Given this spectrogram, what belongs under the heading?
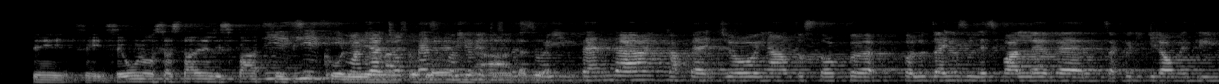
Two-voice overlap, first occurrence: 3 s

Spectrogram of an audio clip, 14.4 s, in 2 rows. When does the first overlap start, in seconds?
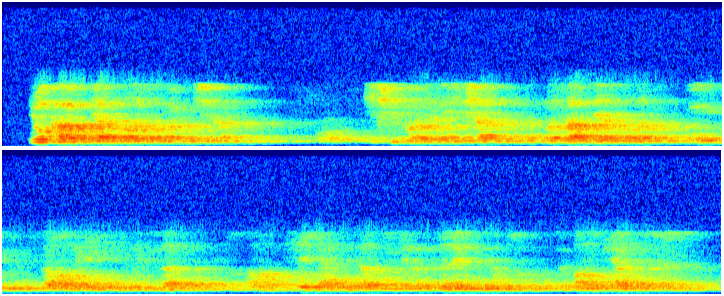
none

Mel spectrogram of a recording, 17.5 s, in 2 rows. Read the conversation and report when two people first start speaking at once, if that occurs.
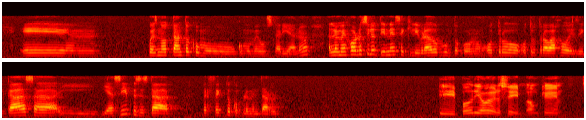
none

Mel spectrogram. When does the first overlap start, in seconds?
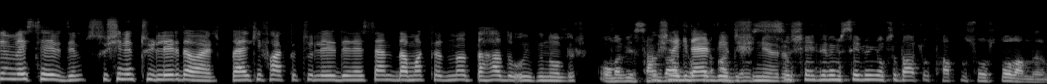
7 s

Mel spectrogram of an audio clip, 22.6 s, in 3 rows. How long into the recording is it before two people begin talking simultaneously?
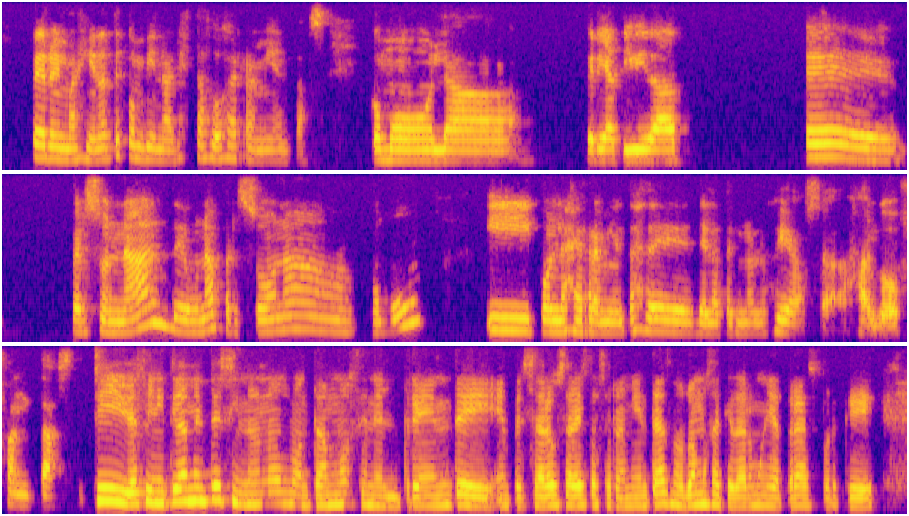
none

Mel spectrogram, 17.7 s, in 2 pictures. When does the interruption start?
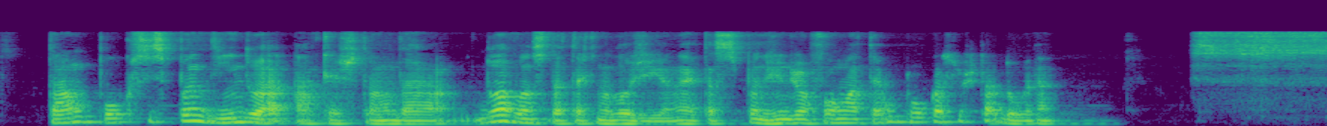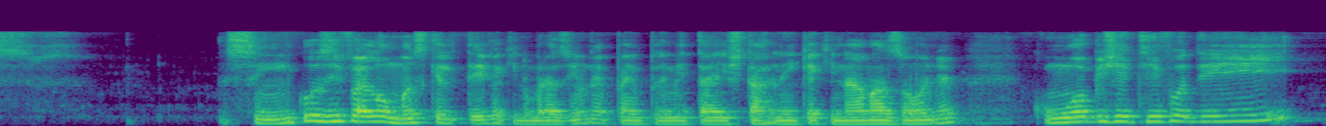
none

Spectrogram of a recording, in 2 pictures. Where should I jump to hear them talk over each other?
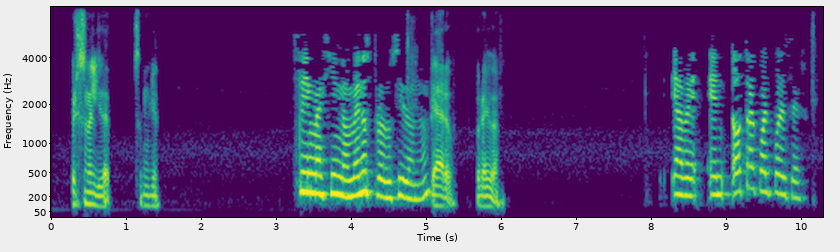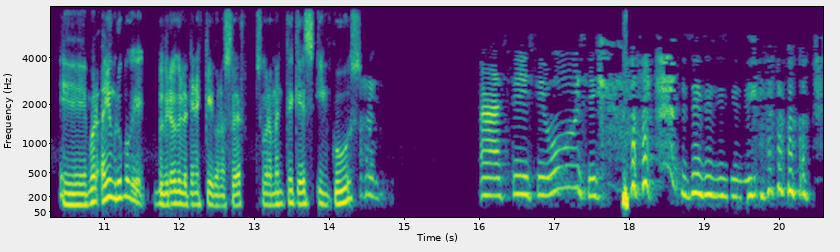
none

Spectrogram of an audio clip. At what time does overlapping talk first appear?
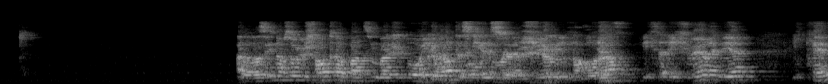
4 s

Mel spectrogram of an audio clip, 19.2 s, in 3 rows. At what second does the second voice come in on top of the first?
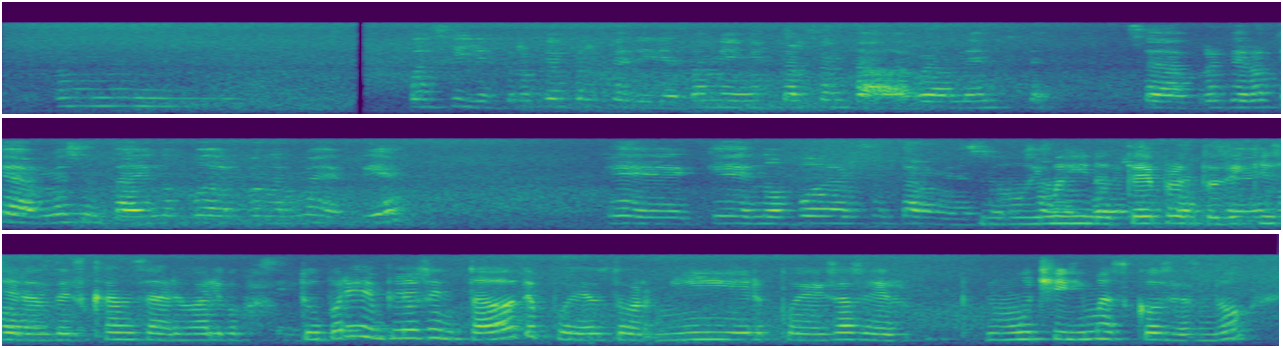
11 s

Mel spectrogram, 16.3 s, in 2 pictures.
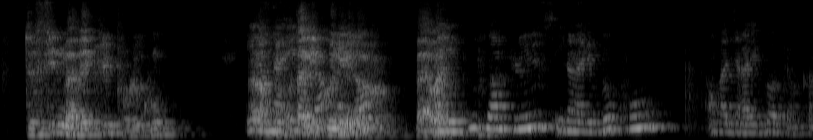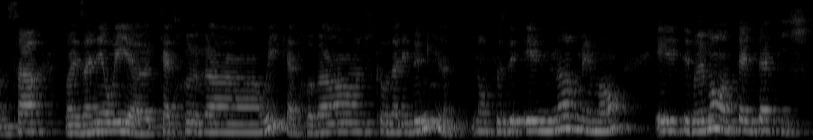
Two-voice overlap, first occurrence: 2 s

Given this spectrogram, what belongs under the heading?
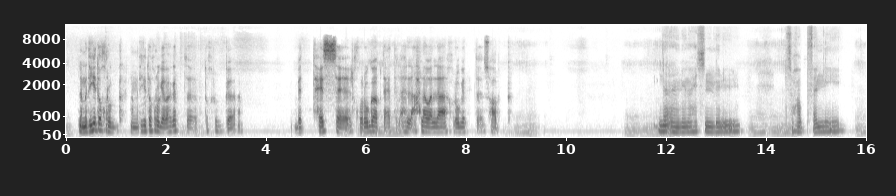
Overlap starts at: none

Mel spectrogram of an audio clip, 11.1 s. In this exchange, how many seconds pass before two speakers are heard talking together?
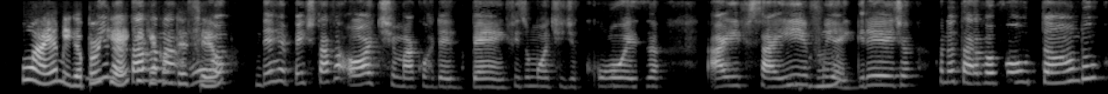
1 s

